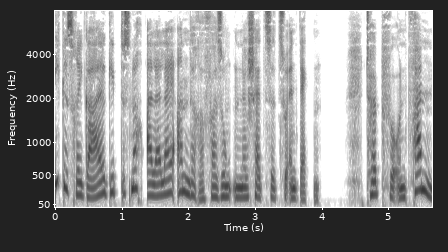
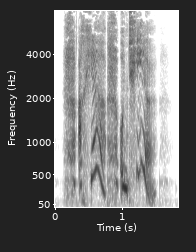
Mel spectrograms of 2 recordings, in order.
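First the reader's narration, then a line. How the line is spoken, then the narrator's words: Giggling. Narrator (German): meint und kichert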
